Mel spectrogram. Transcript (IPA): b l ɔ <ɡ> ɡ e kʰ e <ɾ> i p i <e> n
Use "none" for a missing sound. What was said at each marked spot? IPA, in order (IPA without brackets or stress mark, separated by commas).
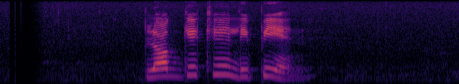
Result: ɡ, l, e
